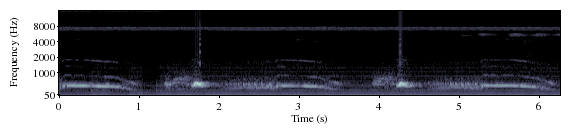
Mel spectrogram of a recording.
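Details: Local Barbary dove, a trained bird performing its cooing (manggung): low, mellow coos, each phrase opening with a sharper accented note then a long gliding purr, repeated about every two and a half seconds; steady low hum behind.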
